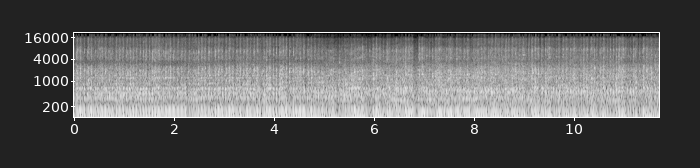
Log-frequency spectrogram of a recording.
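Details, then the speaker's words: 1943 Case SC tractor, revived after years of sitting, battery weakening: steady low, uneven idle with slightly ragged beat, no clear regular miss; runs rough after a little throttle, owner suspects fuel mixture over a miss; carburetor untuned. "I gave it a little bit of throttle and she stayed running sounds a little rough I'm not sure if I got a miss or if it's just fuel mixture my feeling is its fuel mixture"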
